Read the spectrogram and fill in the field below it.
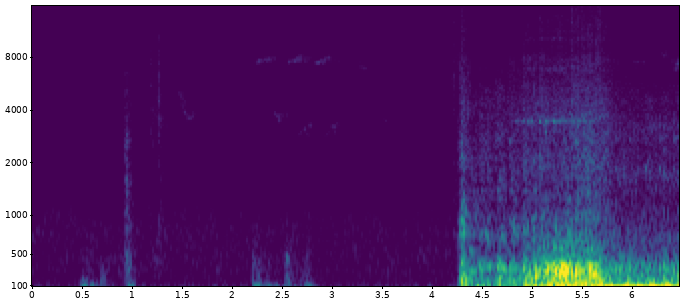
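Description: A camper van engine cranks with the ignition key and catches at about four seconds, settling into a loud, steady idle close by, after a few quiet clicks and knocks and faint birdsong outdoors.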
